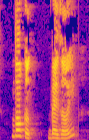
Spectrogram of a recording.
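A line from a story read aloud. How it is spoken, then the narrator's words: Cold. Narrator (Vietnamese): giọng lạnh lùng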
